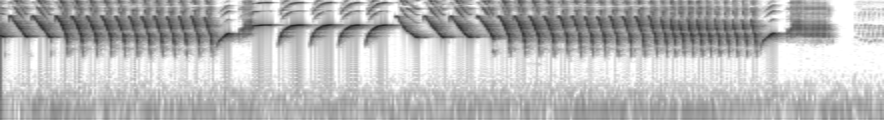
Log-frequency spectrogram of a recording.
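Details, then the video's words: Young-canary training lure of canary song. A rapid high trill breaks into a run of looping downslurred whistles, then a second long rattling trill, before the singing stops abruptly near the end. "Pancingan Burung Kenari Muda! Ampuh Buat Mengatasi Kenari Muda Susah Gacor Pasti Langsung Ngeplong"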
